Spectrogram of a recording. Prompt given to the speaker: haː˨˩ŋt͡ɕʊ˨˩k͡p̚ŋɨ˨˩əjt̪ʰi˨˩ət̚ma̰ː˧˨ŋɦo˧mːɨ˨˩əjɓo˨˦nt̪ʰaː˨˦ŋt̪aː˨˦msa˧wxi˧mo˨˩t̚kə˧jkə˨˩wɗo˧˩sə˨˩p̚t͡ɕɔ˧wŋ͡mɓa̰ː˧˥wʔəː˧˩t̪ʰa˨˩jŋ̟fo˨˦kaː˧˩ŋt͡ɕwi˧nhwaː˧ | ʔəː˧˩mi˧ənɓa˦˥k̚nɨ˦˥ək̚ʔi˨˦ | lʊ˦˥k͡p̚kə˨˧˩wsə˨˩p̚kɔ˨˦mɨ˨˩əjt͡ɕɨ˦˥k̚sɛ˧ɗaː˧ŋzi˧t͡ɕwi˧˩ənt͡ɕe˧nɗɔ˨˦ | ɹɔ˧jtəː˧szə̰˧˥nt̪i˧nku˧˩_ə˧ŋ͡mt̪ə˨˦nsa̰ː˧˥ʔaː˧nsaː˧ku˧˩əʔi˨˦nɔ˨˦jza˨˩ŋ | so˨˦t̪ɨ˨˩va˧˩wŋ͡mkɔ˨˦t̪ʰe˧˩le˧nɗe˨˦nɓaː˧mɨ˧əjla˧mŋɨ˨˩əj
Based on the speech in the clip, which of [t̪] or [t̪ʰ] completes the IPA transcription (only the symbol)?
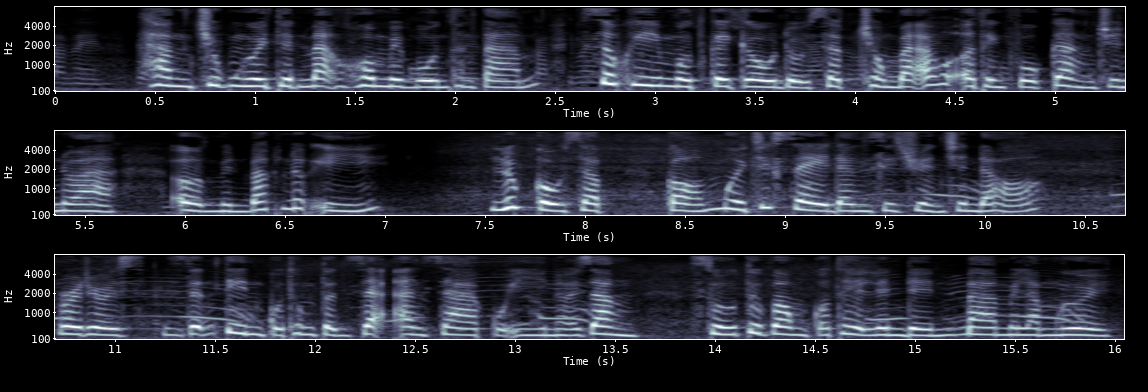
t̪ʰ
